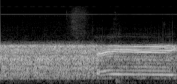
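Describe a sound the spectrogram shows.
A radio gives out a steady whistling tone.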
